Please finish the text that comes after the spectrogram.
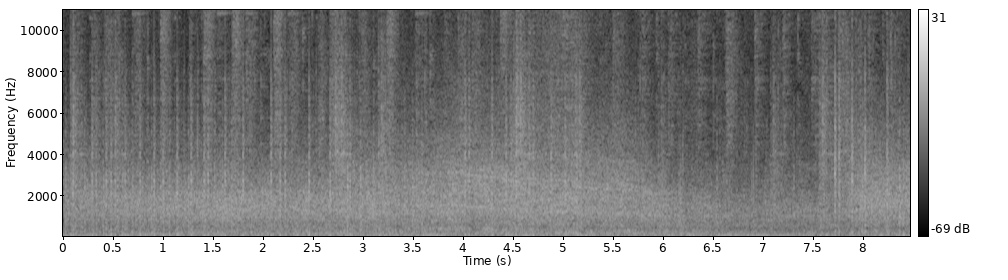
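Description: Heavy artillery cannon fire from a Demolisher tank in a Warhammer 40k battle game, a dense, continuous roar of blasts and gunfire rumbling without pause, loud and close throughout.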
